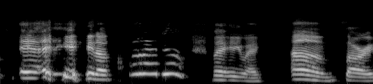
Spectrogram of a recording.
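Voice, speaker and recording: A woman with a high pitch and a bright, sharp tone, very wide pitch swings, in a dry, close sound with no echo. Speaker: podcast host. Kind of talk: casual chat. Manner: halting.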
